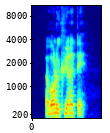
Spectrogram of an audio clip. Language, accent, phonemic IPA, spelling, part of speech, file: French, France, /a.vwaʁ lə kɥiʁ e.pɛ/, avoir le cuir épais, verb, LL-Q150 (fra)-avoir le cuir épais.wav
- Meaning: to be thick-skinned (not to be easily offended)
